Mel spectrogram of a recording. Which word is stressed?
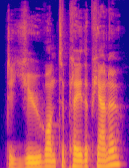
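you. The strong stress is on the word you. Only this listener is being asked, not anyone else. "This is emphasizing that the speaker is only asking you"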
